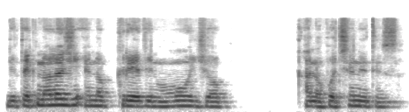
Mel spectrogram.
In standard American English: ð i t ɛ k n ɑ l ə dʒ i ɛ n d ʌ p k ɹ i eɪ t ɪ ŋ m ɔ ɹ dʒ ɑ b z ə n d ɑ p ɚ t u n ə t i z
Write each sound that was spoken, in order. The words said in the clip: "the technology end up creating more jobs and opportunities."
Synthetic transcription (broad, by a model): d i t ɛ k n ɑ l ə dʒ i ɛ n d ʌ p k ɹ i eɪ t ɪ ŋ m ɔ dʒ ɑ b ə n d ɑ p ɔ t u n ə t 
